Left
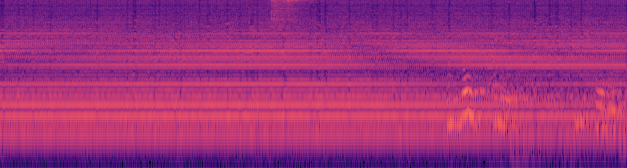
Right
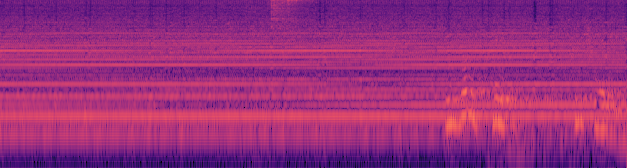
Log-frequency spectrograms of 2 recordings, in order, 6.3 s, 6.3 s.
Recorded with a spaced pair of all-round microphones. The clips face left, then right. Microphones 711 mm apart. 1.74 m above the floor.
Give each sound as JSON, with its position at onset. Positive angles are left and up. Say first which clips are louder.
{"t": 2.5, "sound": "keys jangling", "louder": "left 3 dB", "side_deg": -60, "distance_m": 5.0}
{"t": 4.5, "sound": "a man speaking", "louder": "right 1 dB", "side_deg": -45, "distance_m": 2.5}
